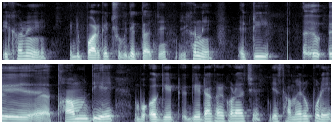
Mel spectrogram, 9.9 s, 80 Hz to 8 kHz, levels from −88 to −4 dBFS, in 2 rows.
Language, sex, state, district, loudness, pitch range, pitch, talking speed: Bengali, male, West Bengal, Paschim Medinipur, -21 LUFS, 120-135 Hz, 130 Hz, 140 wpm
